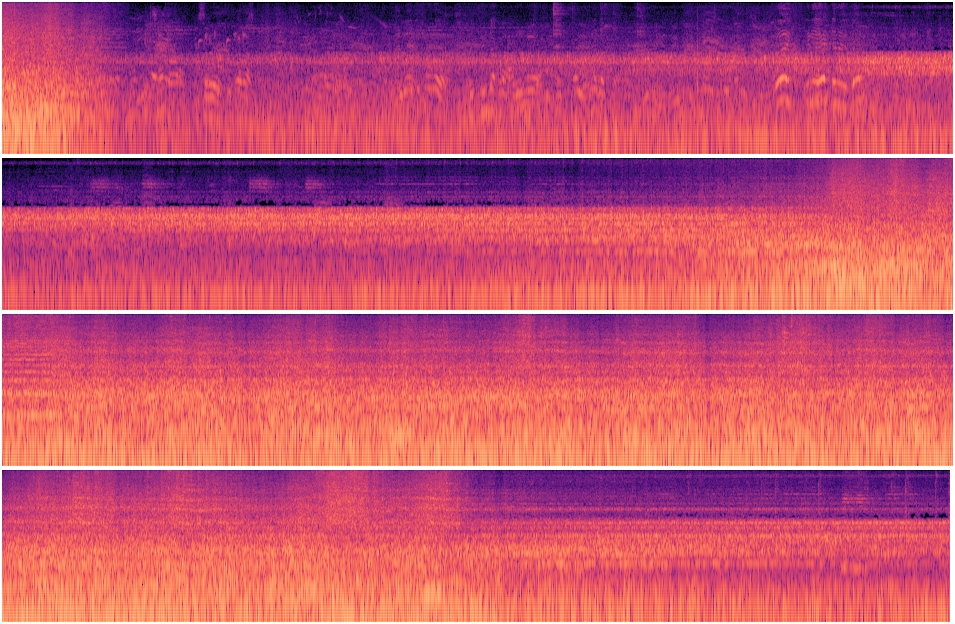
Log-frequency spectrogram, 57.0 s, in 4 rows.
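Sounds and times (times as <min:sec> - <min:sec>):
diesel locomotive passing: 0:00.0 - 0:57.0
wheels clacking over rail joints: 0:20.5 - 0:57.0.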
